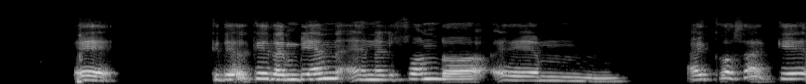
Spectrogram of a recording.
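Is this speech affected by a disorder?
Yes: ataxic cerebral palsy.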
